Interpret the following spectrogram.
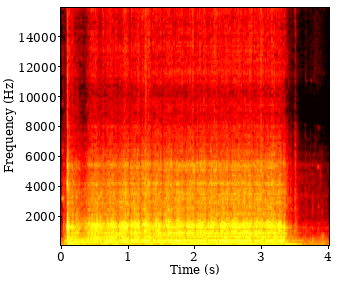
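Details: Farmall H tractor cranking after being flooded by choking; out of gear, choke set, throttle up, gas on; carb drained of gas but engine still won't fire. Starter churns about three to four strokes a second for three seconds, no firing: cranks, no start.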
